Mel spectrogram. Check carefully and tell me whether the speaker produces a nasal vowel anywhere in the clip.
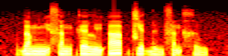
no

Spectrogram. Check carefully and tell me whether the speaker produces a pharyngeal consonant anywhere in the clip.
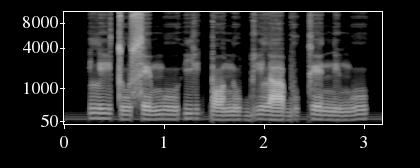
no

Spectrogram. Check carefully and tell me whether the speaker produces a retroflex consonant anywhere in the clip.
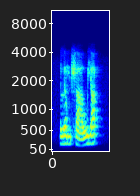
yes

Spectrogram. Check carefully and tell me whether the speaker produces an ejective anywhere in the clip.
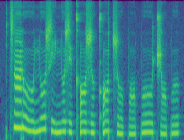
yes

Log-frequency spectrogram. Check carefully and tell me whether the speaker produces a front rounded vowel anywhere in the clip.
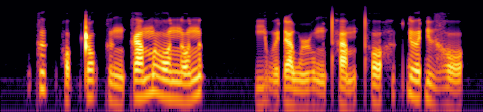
no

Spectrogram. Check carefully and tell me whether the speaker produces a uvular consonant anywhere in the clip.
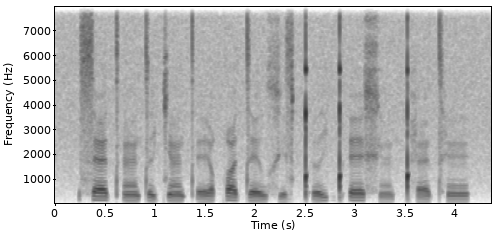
yes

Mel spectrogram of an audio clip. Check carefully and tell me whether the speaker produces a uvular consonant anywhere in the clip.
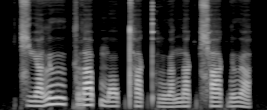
no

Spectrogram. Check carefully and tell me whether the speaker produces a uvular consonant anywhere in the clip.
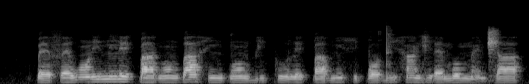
no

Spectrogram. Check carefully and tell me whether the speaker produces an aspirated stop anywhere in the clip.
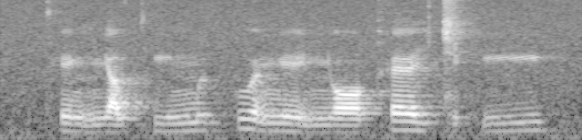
yes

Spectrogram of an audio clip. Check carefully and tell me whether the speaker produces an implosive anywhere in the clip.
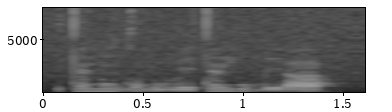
no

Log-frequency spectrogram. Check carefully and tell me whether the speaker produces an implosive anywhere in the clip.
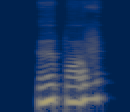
no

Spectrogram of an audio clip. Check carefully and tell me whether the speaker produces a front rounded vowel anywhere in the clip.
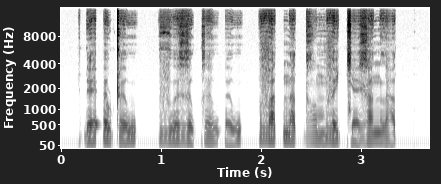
no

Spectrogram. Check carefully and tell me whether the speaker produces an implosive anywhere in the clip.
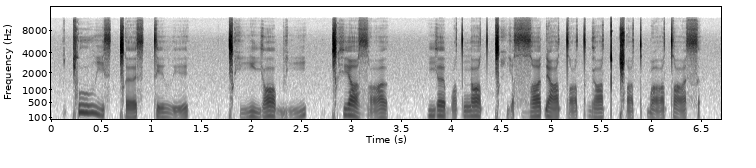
yes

